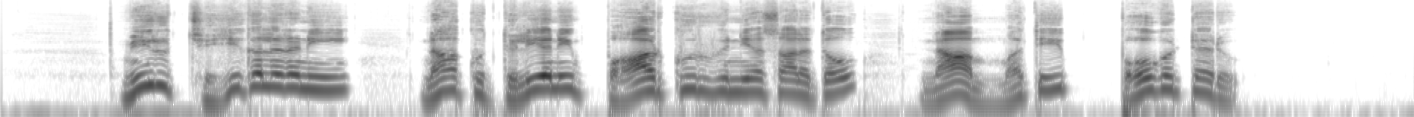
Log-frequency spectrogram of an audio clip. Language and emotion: Telugu, surprised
